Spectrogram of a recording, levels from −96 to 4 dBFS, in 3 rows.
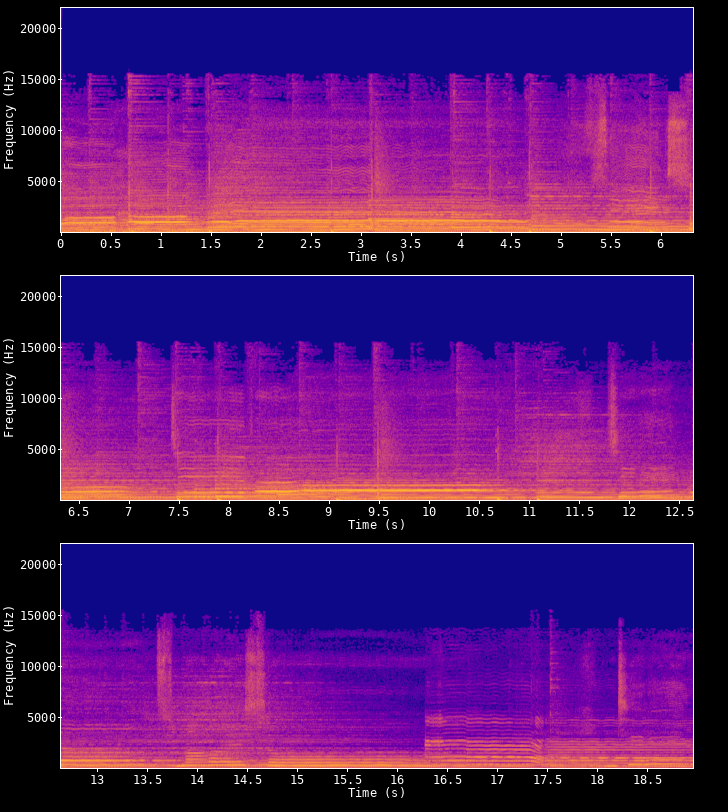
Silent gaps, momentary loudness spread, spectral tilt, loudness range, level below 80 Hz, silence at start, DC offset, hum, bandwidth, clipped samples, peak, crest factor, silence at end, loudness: none; 11 LU; -5.5 dB/octave; 8 LU; -30 dBFS; 0 s; under 0.1%; none; 16 kHz; under 0.1%; -4 dBFS; 14 dB; 0 s; -18 LUFS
